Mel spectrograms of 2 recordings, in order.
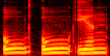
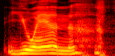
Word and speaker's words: uyên: How you say the u from the beginning is very important. If you don't say it correctly, it's gonna sound like yuan.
